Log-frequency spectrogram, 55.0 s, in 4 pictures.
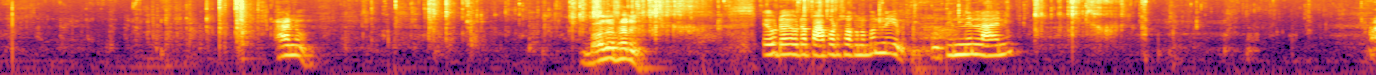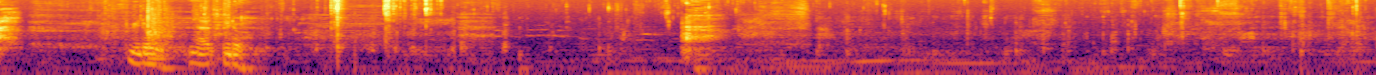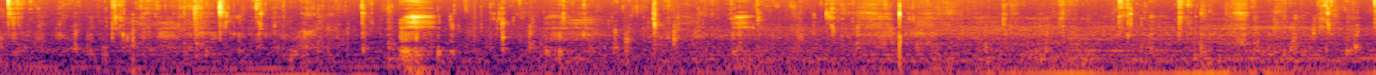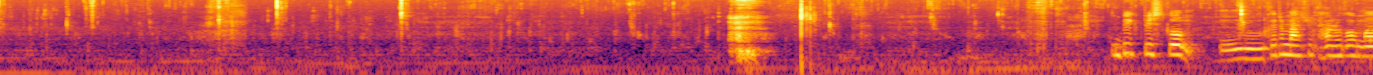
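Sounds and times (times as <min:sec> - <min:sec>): chewing and biting food: 0:00.0 - 0:14.0, 0:15.7 - 0:54.8
crunching wafers: 0:03.6 - 0:07.3.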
